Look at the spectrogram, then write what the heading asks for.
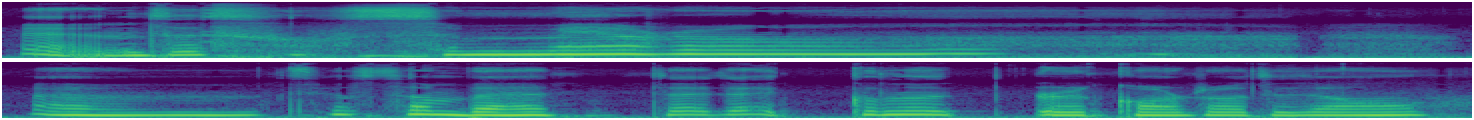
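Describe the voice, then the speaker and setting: Female gamer, casual commentary: mellow tone, hesitant, extremely slow delivery over game music. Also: on the high side, fairly even intonation. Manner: halting, hesitant. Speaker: gaming content creator.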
